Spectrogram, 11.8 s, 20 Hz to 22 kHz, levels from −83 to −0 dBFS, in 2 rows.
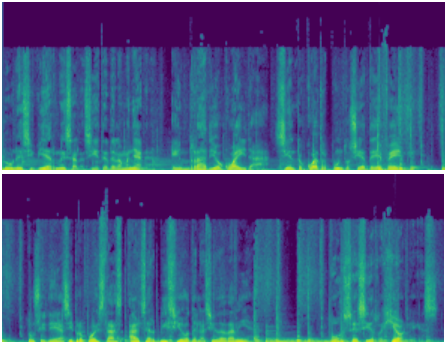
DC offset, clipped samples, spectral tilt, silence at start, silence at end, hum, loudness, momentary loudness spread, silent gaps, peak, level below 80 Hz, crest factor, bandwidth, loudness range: under 0.1%; under 0.1%; -5.5 dB/octave; 0 s; 0 s; none; -14 LUFS; 9 LU; none; 0 dBFS; -28 dBFS; 14 dB; 18 kHz; 2 LU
